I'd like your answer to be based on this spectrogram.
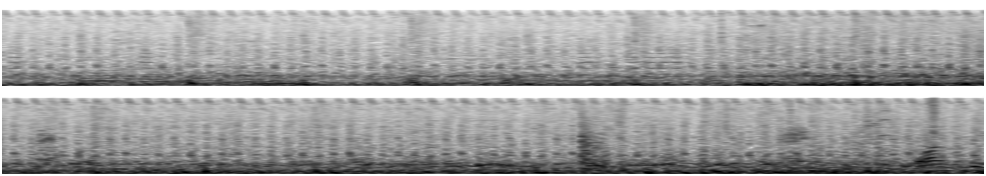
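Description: The Pequod helicopter in Metal Gear Solid V arrives at a landing zone, its rotor producing a continuous loud chopping drone that grows slightly louder midway, with a voice speaking over it.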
